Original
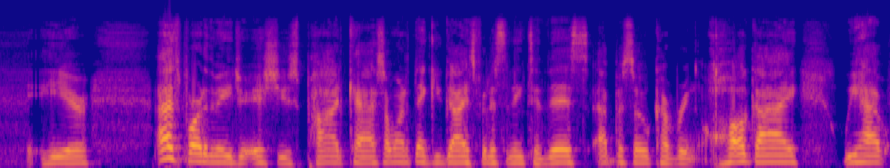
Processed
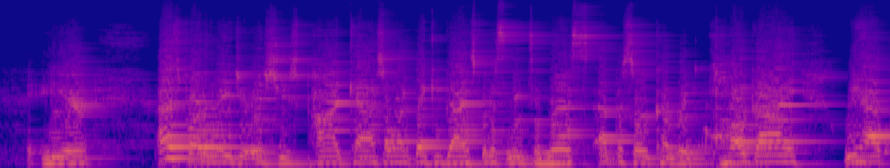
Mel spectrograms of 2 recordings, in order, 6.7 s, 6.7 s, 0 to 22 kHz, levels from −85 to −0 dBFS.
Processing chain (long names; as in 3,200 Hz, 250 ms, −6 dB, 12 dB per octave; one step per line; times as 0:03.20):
tape wow and flutter 28 cents
harmonic generator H 4 −15 dB, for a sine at −26 dBFS
tuned comb filter 130 Hz, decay 0.97 s, harmonics all, mix 90%
level +6 dB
